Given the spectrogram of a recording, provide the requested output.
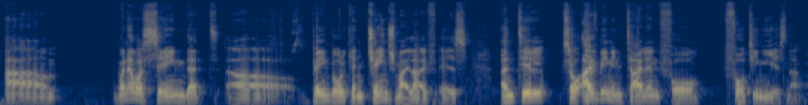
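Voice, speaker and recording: A man's voice: mid-range voice, sing-song, takes it slowly, clear, resonant tone. A man from Belgium with a Belgian accent, chatting as a podcast guest and telling stories animatedly in non-native English. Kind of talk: casual interview chat.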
